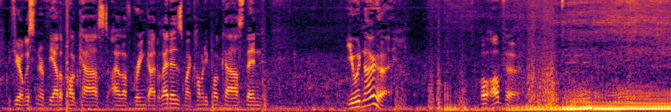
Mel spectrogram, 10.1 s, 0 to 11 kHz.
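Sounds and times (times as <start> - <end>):
speech: 0.2 - 4.2, 5.2 - 8.2
motorbike engine roaring past at Comic-Con: 7.8 - 10.0.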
